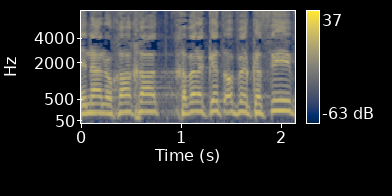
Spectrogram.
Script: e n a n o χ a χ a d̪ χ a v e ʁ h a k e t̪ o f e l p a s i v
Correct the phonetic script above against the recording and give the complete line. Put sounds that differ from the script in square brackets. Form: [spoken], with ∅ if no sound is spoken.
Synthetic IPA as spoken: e n a n o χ a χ a [t̪] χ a v e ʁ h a k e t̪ o f e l [k] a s i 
